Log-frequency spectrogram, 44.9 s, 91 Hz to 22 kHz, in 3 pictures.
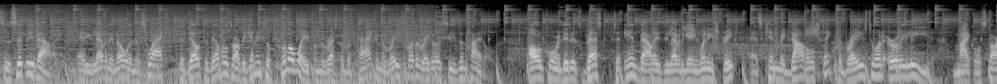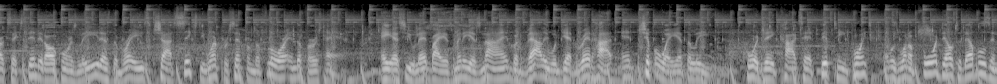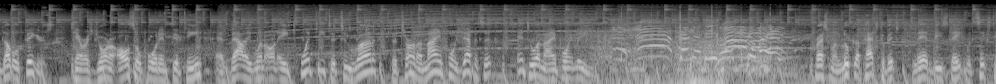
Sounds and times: Speech: 0:00.0 - 0:38.8, 0:40.0 - 0:44.8
Music: 0:00.0 - 0:44.8.

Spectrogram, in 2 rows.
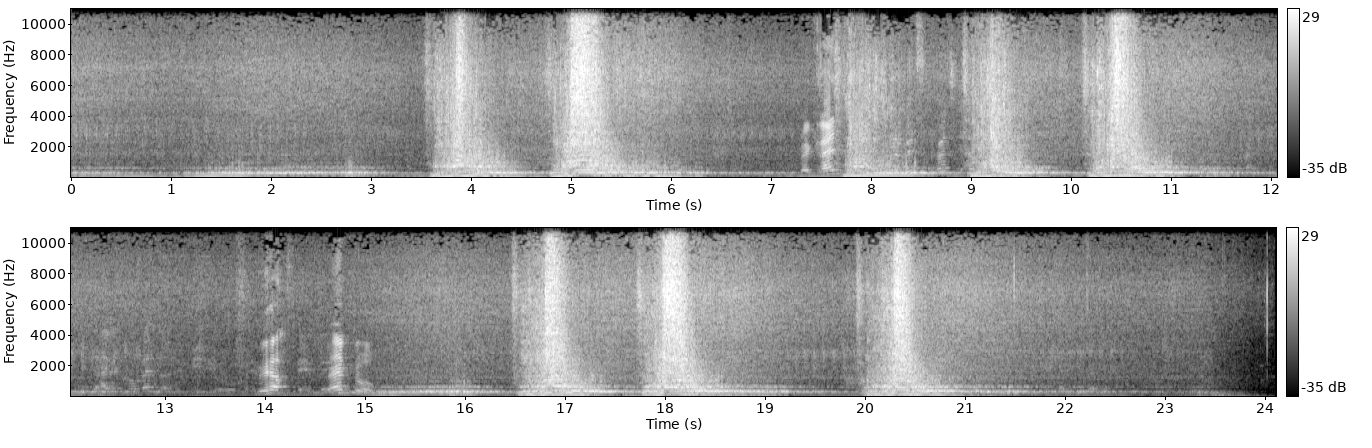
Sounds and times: Speech: 0:07.3 - 0:09.1, 0:11.8 - 0:15.1.

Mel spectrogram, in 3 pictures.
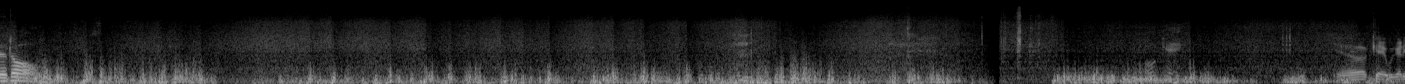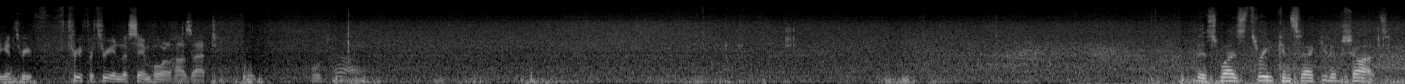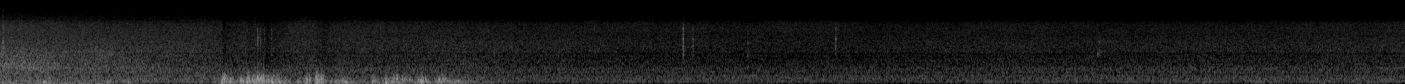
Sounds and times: Speech: 0:00.0 - 0:00.4, 0:11.4 - 0:11.9, 0:13.3 - 0:16.3, 0:17.2 - 0:17.8, 0:26.0 - 0:28.0.

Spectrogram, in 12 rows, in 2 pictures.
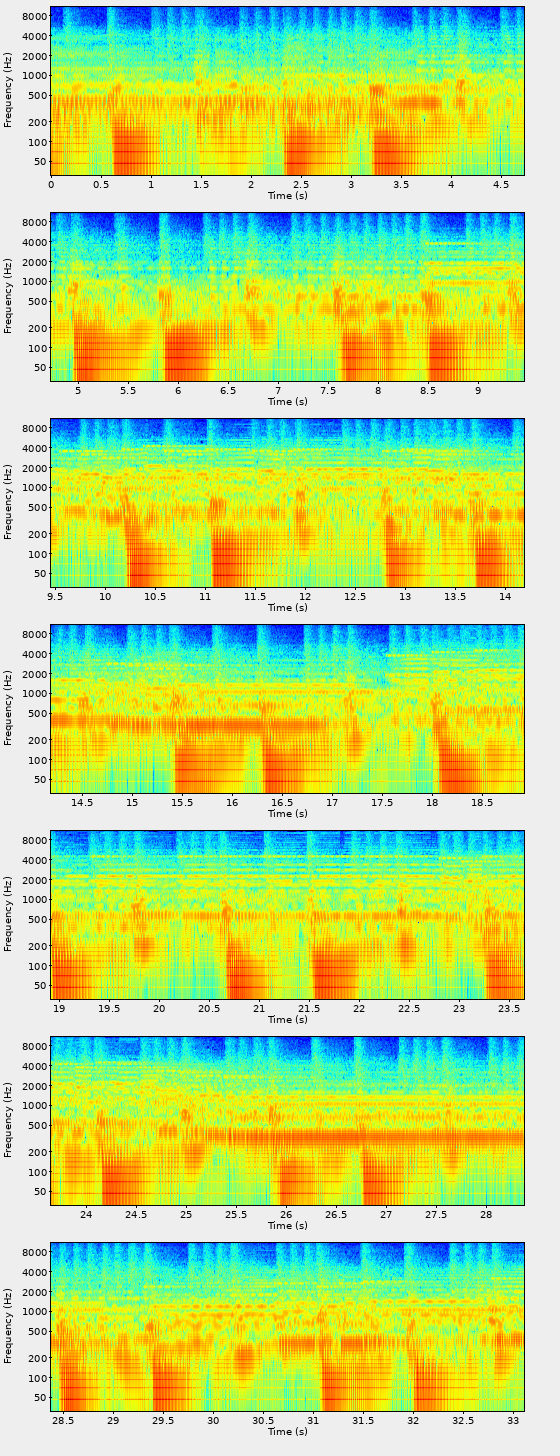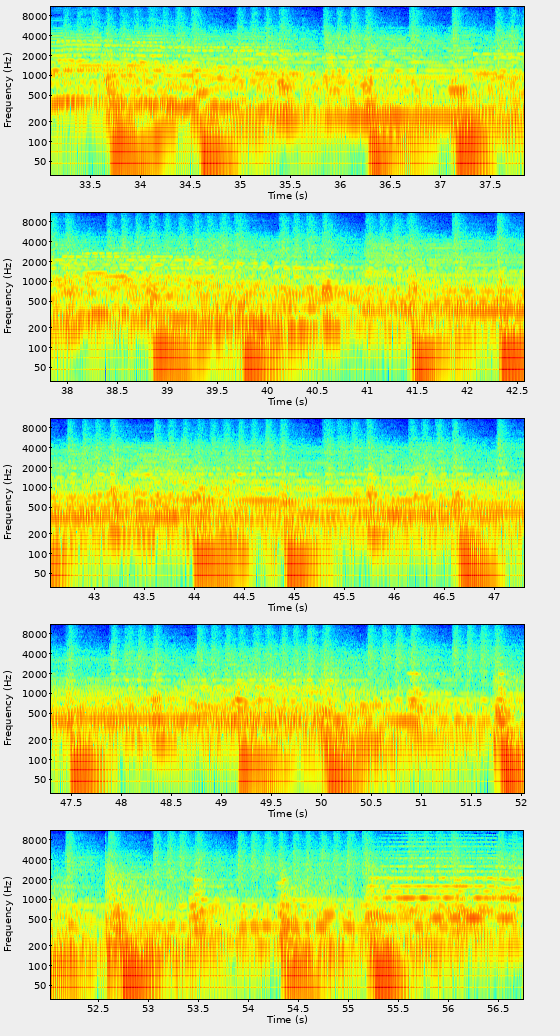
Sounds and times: Hammond organ: 0:00.0 - 0:56.7.

